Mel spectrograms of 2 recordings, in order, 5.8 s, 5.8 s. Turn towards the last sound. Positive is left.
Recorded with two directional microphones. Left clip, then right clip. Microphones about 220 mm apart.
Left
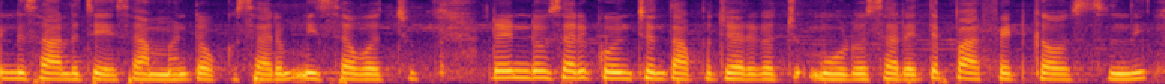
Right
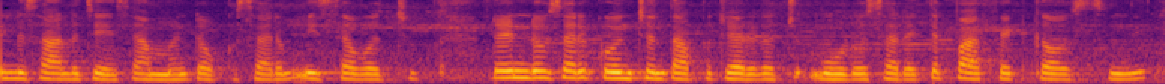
turn(degrees=35)  # may be behind; listen again after turning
